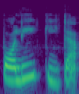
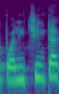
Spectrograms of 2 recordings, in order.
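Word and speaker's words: Polychaeta: पहली क्लास है पॉलीकीटा। अब आप इसको पॉलीचीटा कहना चाहो या कीटा कहना चाहो, इट is totally your choice, but मैं यहाँ पे पॉलीकीटा प्रोनाउंस कर रही हूँ।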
